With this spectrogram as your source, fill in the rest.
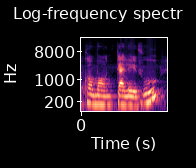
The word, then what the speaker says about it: comment allez-vous: doing as comment allez-vous, and make sure that you put the liaison between the T and the A. So comment allez-vous. So the T is usually not pronounced, but if the comment is followed by a vowel, then you will have to pronounce that T.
